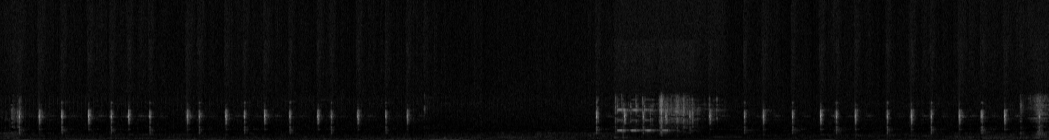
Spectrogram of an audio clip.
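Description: A turn signal ticks in a quick, steady rhythm.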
